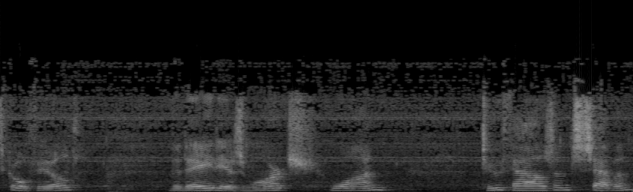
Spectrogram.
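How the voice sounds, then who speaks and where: With noticeable background noise, a man speaks very slowly in a high pitch, using fairly even intonation and long, frequent pauses. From US West, rural eastern Idaho. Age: 70s. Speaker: elderly man recounting his life story. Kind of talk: oral history interview. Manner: halting, with frequent fillers.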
